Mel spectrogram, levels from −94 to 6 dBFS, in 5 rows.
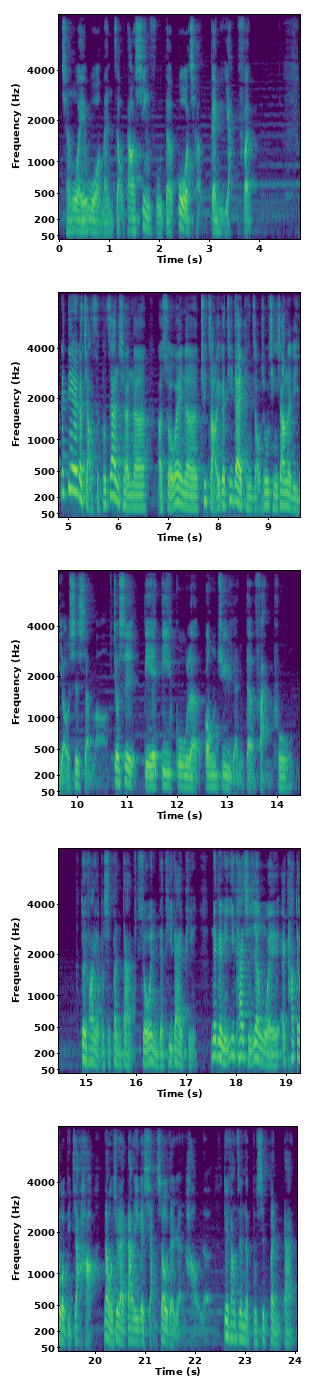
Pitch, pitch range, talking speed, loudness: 110 Hz, 100-135 Hz, 270 characters per minute, -22 LUFS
